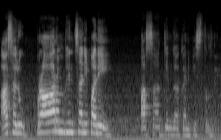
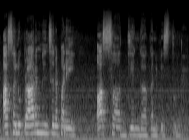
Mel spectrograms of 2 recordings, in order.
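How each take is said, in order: First: The word ప్రారంభించని is strongly emphasized. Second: No word is given special emphasis.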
